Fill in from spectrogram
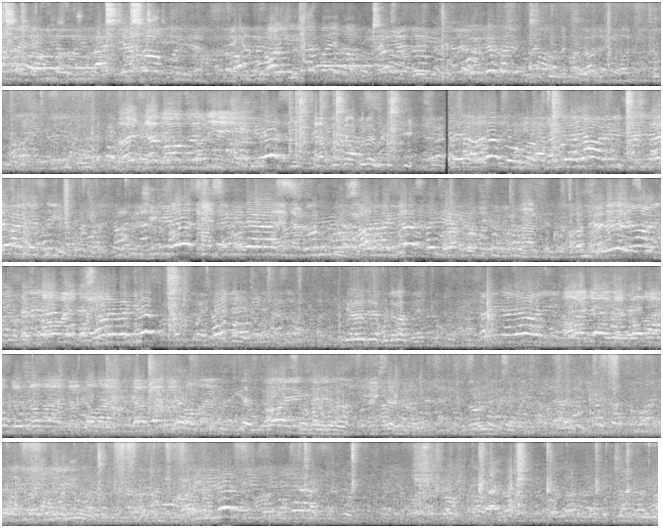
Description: [صدای بازار خرید و فروش محلی]
صدای بازار محلی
